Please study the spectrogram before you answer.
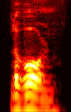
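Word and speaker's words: lowarn: Okay, you better pronounce it a couple of times. Lugudgeon. Lugudgeon. Lugudgeon. The word for fox is Lawarn.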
